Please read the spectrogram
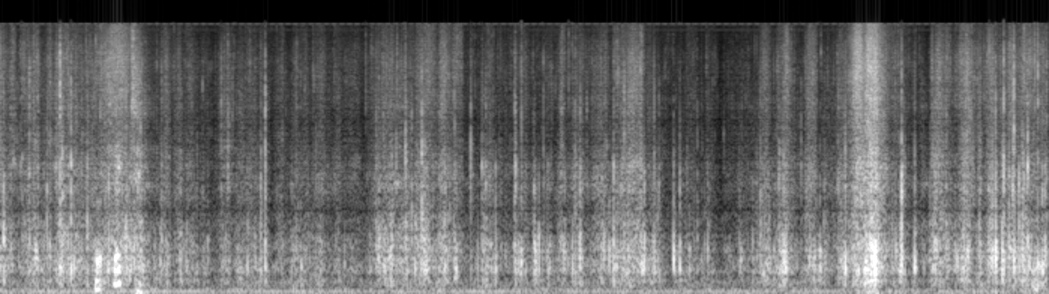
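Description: Kite leading-edge fabric and inflatable bladder rustling and crinkling under the hands as they are handled and straightened. The sound comes as irregular scrapes, with a louder rustle near the end.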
